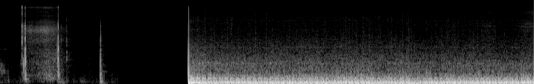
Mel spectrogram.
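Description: Near silence for about the first two seconds, then a cut straight into a motorcycle engine running steadily at cruising speed, a constant low, even note.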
